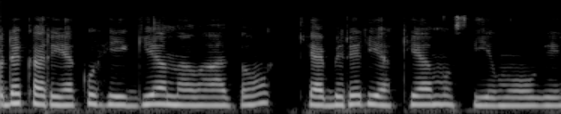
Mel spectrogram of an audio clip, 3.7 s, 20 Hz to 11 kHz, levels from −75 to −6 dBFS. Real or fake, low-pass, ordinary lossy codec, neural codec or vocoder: fake; 7.2 kHz; none; codec, 16 kHz, 4.8 kbps, FACodec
